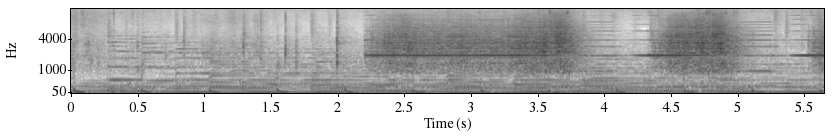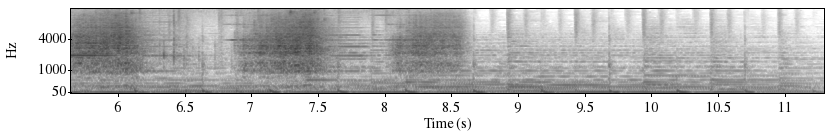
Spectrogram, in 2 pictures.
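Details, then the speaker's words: 1:16 4WD RC pickup, fully charged battery, full throttle with wheels lifted off ground: drive motor whine surges and cuts out cyclically about every second, with background music. "даю полный газ и машинка начинает циклически отключаться Как видно это проявляется даже с вывешенными колесами то есть на холостом ходу чего быть не должно"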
